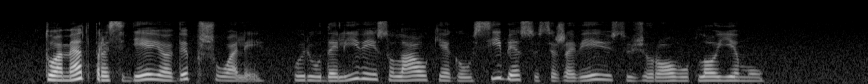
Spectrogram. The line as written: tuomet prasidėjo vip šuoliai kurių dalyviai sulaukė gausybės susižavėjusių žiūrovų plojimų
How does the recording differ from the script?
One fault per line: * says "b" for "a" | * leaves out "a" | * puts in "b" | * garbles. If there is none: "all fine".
all fine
